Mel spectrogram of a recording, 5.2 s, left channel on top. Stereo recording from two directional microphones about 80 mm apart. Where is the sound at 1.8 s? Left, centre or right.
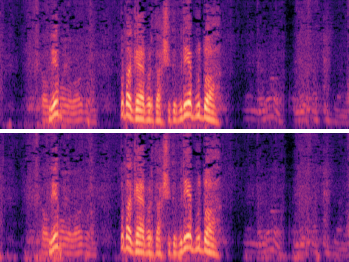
Left.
